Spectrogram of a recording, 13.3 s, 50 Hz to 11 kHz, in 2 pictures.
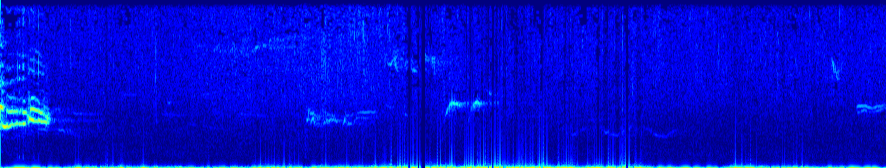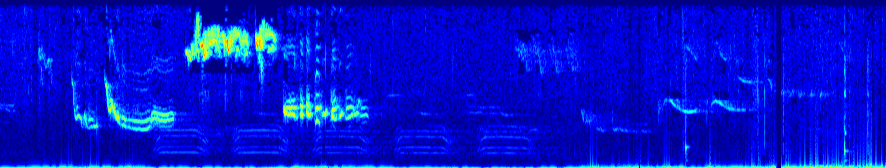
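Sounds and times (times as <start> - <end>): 
several birds singing and calling outdoors: 0.0 - 0.7, 2.3 - 5.2, 6.2 - 13.0
low rumbling wind or traffic murmur: 0.0 - 13.2.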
